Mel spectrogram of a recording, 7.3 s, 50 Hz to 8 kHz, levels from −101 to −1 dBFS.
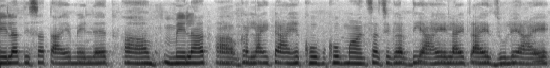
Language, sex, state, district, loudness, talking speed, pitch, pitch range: Marathi, female, Maharashtra, Chandrapur, -19 LUFS, 140 wpm, 215 Hz, 205-220 Hz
